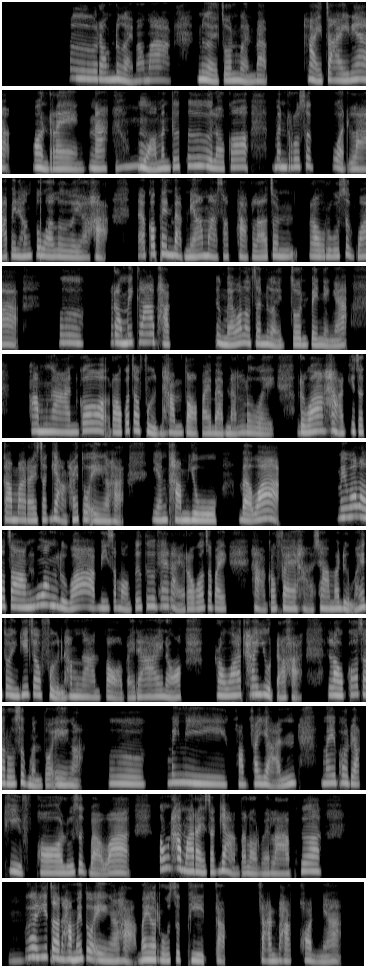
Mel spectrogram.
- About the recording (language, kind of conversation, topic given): Thai, advice, ทำไมฉันถึงรู้สึกผิดเวลาให้ตัวเองได้พักผ่อน?
- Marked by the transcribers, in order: other background noise; in English: "Productive"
